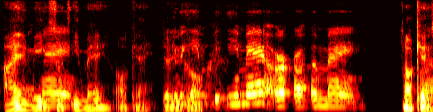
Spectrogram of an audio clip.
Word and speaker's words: Ime: mike d'antoni he has eme it's i ime but i've never heard it yeah so i don't know how to pronounce it it's i am okay there you go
